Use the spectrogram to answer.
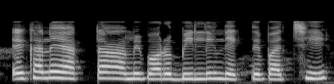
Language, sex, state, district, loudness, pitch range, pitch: Bengali, female, West Bengal, Alipurduar, -13 LUFS, 245-280 Hz, 260 Hz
